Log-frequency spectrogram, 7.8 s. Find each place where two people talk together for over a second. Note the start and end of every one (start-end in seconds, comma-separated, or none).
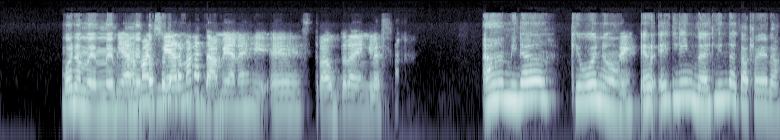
1.1-2.3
